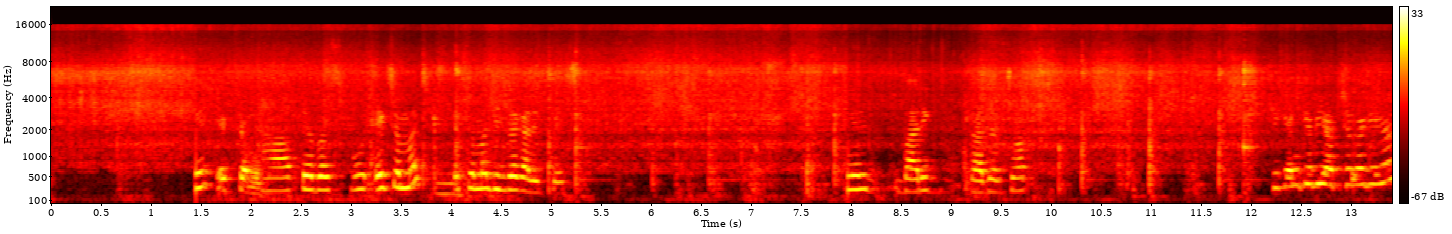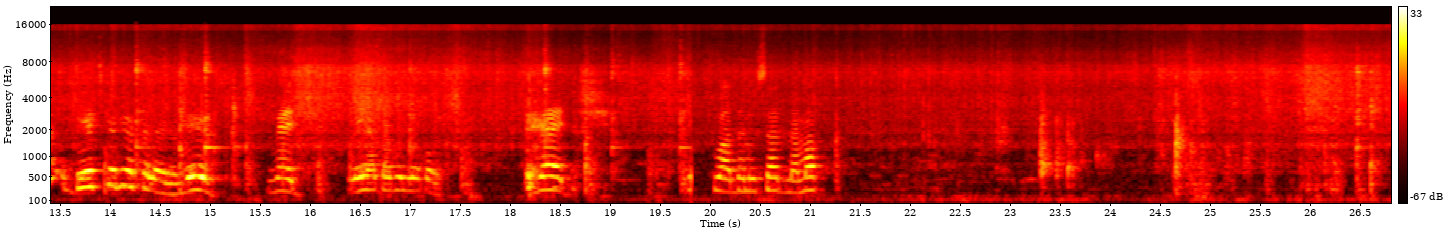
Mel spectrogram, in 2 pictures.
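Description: Food sizzles gently in a hot pan.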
